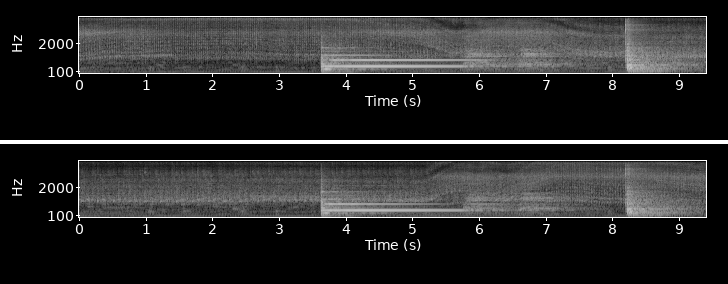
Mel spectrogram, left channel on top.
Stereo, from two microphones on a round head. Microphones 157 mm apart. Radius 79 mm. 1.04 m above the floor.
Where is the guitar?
20° right (ahead or behind), 2 m.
